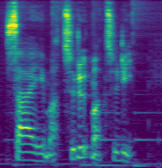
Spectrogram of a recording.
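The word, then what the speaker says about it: 祭: this and this is worship DFI or Festival Matsuri I only knew it was Matsuri I didn't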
